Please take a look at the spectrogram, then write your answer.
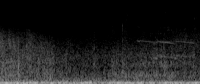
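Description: A Confringo fire spell going off in Hogwarts Legacy: a dense, low, rumbling blast that holds steady and loud throughout with no clear break or voice.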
